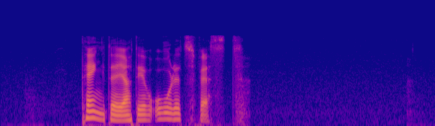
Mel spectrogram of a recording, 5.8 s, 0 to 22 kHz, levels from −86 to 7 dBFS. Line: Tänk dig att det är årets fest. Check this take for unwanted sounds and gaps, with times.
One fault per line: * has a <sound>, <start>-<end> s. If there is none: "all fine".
all fine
